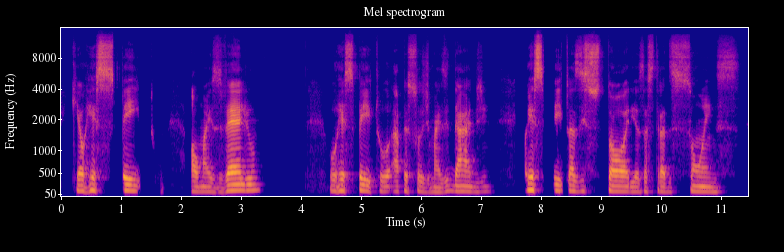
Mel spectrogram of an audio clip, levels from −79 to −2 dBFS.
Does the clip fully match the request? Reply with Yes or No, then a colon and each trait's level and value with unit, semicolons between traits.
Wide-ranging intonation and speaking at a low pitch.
No: average, 3.1 semitones; low, 110 Hz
